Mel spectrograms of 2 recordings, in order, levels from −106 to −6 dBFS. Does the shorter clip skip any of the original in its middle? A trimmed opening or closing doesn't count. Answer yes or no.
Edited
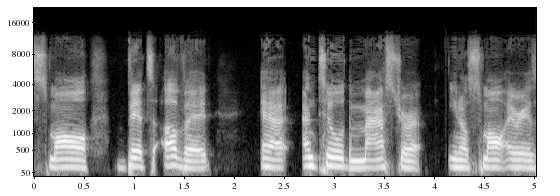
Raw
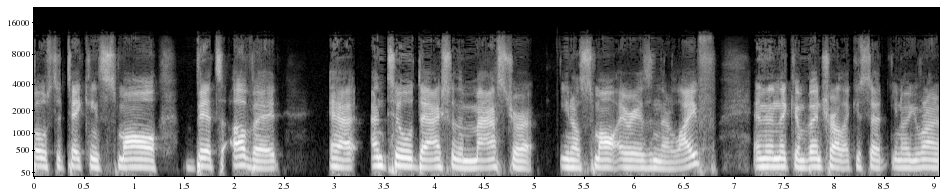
yes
